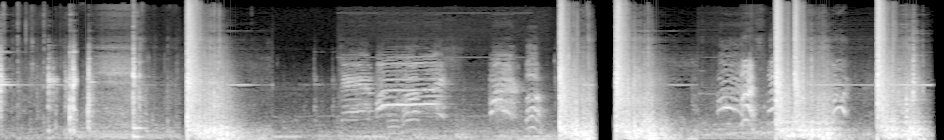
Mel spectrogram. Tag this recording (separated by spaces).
arming Artillery attack bam bang battle bombardment boom chime clang command ding english explosion fire gun Heavy loading metal mortar projectile shooting shot System voice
